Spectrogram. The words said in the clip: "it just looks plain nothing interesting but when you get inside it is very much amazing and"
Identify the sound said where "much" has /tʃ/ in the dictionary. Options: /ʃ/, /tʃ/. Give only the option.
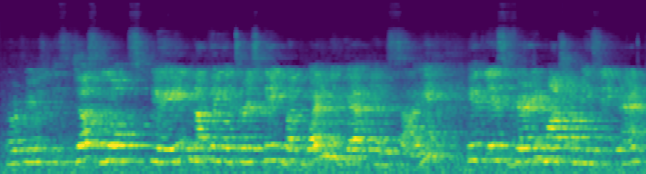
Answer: /ʃ/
